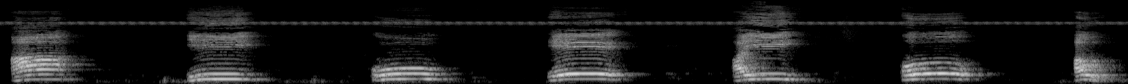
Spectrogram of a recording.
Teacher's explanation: इनके उच्चारण में 2 गुना समय लगता है, अतः इनकी मात्रा 2 मानी जाती है। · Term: दीर्घ स्वर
